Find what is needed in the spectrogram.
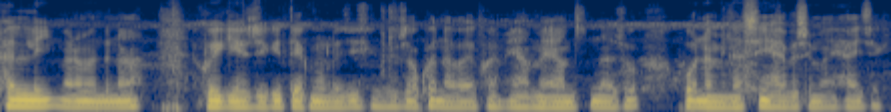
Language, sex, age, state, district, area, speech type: Manipuri, male, 18-30, Manipur, Tengnoupal, rural, spontaneous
